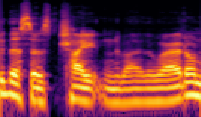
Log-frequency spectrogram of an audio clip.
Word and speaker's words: Chaitin: I'm going to say this as Chaitin, by the way.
